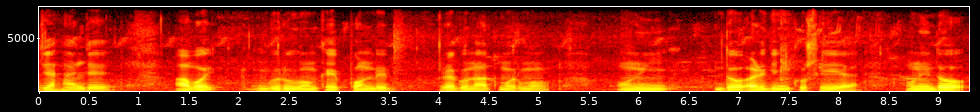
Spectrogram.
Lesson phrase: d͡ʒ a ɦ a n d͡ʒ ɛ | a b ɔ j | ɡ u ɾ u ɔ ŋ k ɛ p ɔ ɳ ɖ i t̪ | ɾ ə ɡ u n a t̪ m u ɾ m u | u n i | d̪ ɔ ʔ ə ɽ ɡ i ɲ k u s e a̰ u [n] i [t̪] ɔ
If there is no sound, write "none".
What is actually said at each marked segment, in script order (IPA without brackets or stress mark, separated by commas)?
n, d̪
